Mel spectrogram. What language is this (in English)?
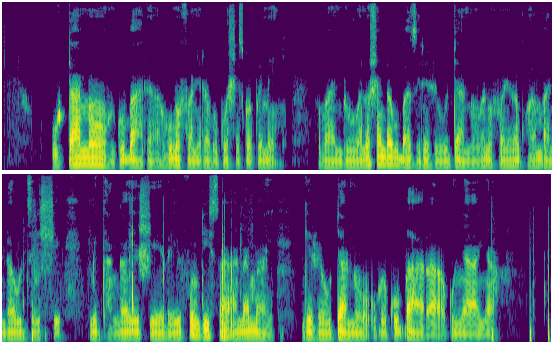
Ndau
